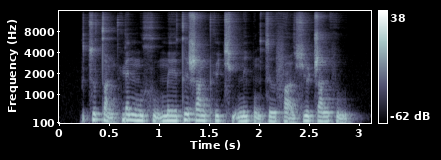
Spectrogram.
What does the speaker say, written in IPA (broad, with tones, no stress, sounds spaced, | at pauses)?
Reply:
t͡s u˨˦ t̪ ɑ̰˨˩ ŋ pʰ ɥ ɛ˥˨ n m u˨˦ x ṵ˨˩ m e˨˦ ɪ̯ t̪ i˥˨ ʂ ɑ˥˨ ŋ pʰ y˨˦ t͡ɕʰ ḭ˨˩ n̪ i˥˨ p ʊ̰˨˩ ŋ t͡s ɹ̩˨˦ f ɑ̰˨˩ ʊ̯ ɕ y˥˨ ʈ͡ʂ ɑ˦ ŋ f ṵ˨˩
